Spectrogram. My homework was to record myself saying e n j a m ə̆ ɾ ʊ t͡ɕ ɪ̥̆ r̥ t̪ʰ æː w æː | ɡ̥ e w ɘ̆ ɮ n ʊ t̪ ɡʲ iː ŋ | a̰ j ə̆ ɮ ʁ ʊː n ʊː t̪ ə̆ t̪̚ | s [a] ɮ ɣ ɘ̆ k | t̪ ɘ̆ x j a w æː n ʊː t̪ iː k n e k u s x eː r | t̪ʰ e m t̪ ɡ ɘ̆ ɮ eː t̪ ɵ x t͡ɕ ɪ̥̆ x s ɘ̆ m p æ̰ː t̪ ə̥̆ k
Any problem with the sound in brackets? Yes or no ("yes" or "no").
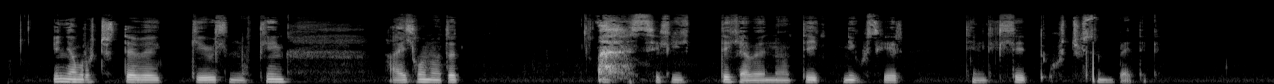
yes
